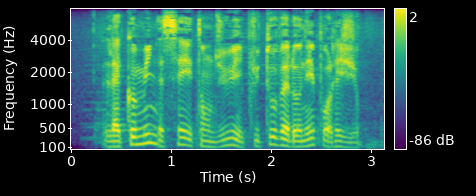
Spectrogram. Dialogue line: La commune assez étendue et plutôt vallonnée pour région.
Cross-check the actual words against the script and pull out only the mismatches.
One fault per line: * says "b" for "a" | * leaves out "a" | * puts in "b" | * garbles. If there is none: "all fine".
all fine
